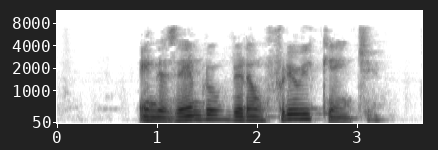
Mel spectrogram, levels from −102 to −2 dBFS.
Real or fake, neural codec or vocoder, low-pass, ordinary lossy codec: fake; codec, 16 kHz, 4 kbps, FreqCodec, larger model; 7.2 kHz; MP3, 32 kbps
